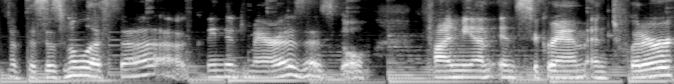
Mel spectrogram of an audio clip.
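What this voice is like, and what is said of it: Hoarse, froggy voice. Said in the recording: “she sounds a little like a frog ... I do sound a little froggy ... my back to work teacher voice”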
